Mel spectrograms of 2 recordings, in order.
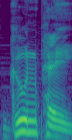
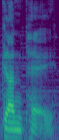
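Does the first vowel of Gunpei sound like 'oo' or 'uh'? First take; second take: oo; uh. First: The first vowel is an 'oo' sound. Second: The first vowel is an 'uh' sound. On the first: The speaker calls it right. "It's also Gunpei Yokoi" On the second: The speaker calls it wrong. "not Gunpei, because Ganpei would be G A"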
